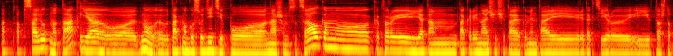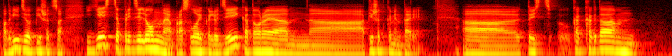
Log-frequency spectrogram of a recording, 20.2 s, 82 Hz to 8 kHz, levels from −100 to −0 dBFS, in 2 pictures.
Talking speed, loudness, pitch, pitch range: 115 wpm, -30 LUFS, 115 Hz, 105-130 Hz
